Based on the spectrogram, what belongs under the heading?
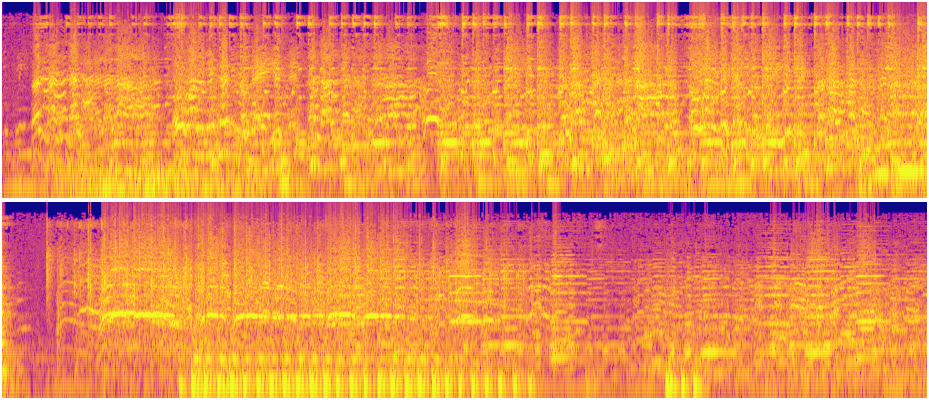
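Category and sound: crowd, crowd cheering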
